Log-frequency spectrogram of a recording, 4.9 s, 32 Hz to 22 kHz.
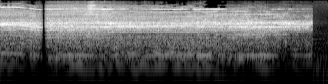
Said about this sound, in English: So now we've done the cut and polish, the 2-stage machine polish.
